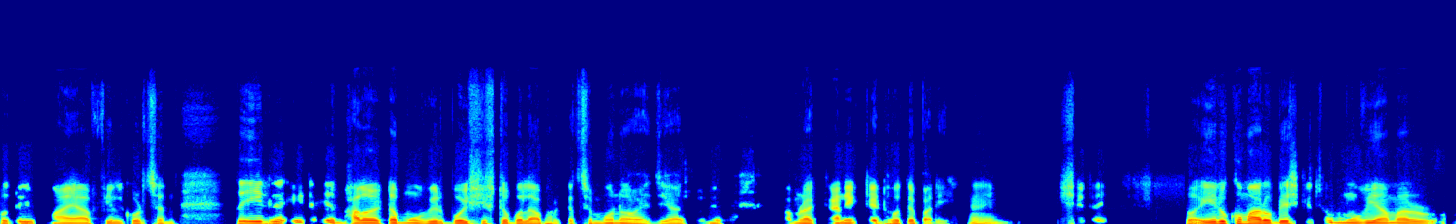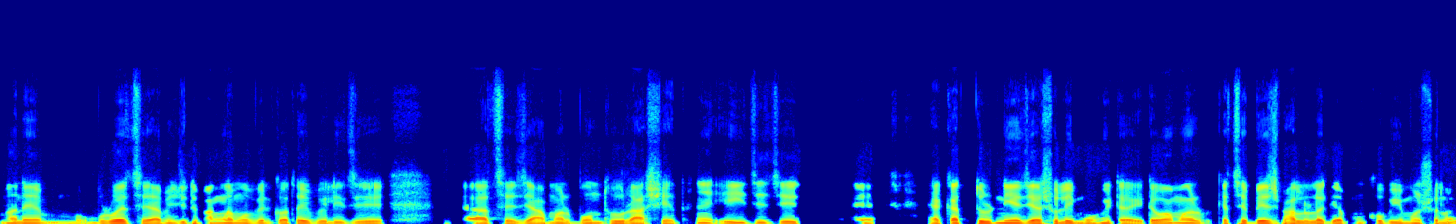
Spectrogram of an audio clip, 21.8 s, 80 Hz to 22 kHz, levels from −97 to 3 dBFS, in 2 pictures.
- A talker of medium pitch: No, low, 110 Hz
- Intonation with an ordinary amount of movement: Yes, average, 3.1 semitones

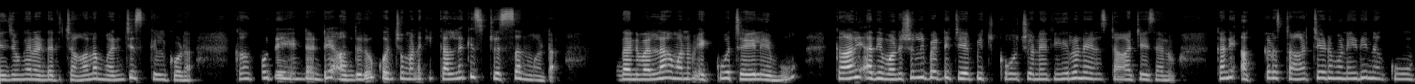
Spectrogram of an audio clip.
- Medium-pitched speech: No, very high, 250 Hz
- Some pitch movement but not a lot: Yes, average, 3.2 semitones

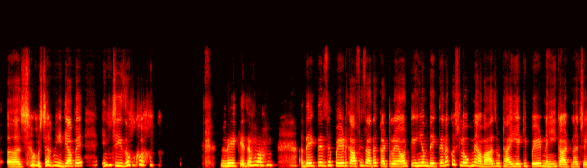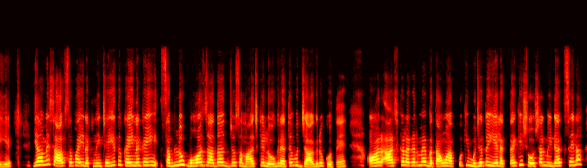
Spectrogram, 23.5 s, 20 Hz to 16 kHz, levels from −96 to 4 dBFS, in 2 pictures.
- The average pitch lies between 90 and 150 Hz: No, very high, 275 Hz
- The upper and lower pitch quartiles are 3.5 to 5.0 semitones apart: Yes, average, 3.8 semitones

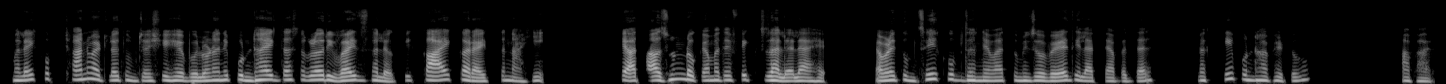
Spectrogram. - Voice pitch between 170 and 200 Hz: Yes, medium, 185 Hz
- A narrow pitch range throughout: No, average, 3.1 semitones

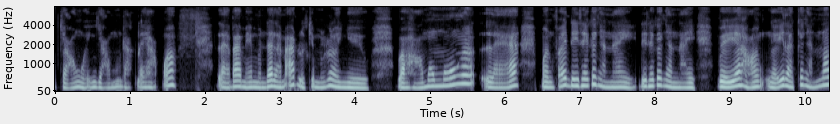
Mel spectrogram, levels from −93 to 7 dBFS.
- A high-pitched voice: No, medium, 180 Hz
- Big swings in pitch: No, average, 4.5 semitones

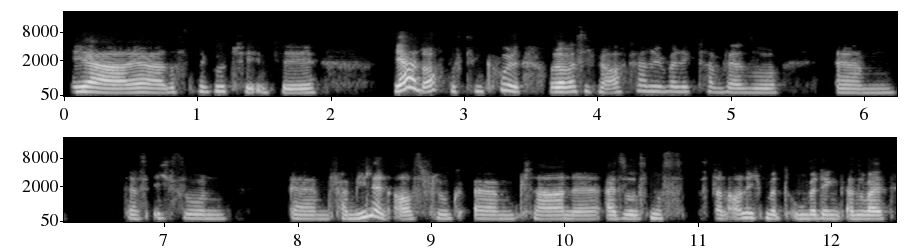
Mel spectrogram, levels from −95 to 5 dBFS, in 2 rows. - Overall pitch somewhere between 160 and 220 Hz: Yes, high, 190 Hz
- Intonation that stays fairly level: No, average, 3.2 semitones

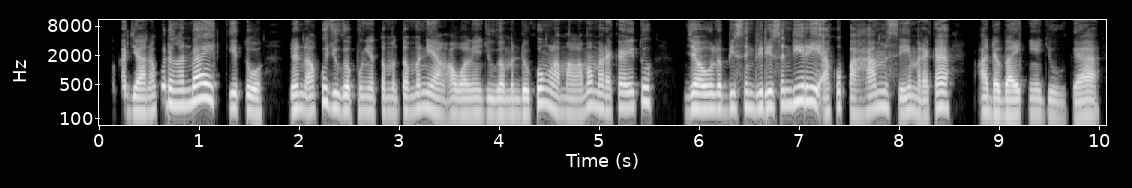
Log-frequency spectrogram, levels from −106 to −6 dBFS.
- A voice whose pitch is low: No, medium, 150 Hz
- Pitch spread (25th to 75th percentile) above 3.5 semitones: Yes, average, 4.9 semitones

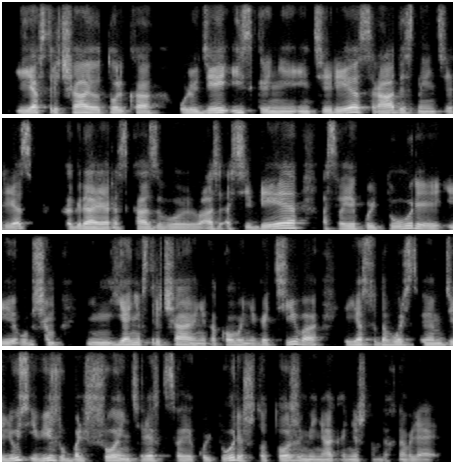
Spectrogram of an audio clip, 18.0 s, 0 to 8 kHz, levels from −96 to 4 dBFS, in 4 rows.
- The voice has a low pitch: Yes, low, 120 Hz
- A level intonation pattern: Yes, narrow, 2.1 semitones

